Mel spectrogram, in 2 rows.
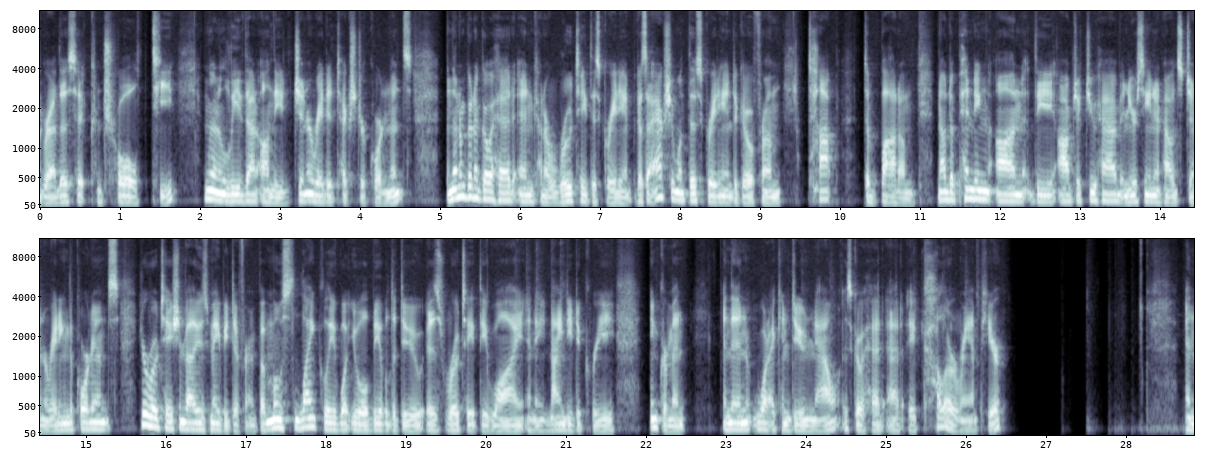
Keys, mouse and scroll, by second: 0.2 ctrl+t, 0.9-1.6 middle drag, 1.6 scroll up 5, 2.7 click, 3.0 click, 4.5-7.5 middle drag, 18.8-21.8 drag, 22.5 middle click, 23.0-23.4 scroll down 3, 23.4 middle click, 24.1 shift+a, 28.6-28.8 middle drag.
